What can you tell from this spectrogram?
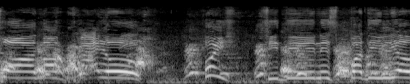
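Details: During a breeding of Beagles Uranos and Rhida, high curved yelps and whimpers come in quick bursts, dipping and rising in pitch, broken by brief pauses, while people speak nearby.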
